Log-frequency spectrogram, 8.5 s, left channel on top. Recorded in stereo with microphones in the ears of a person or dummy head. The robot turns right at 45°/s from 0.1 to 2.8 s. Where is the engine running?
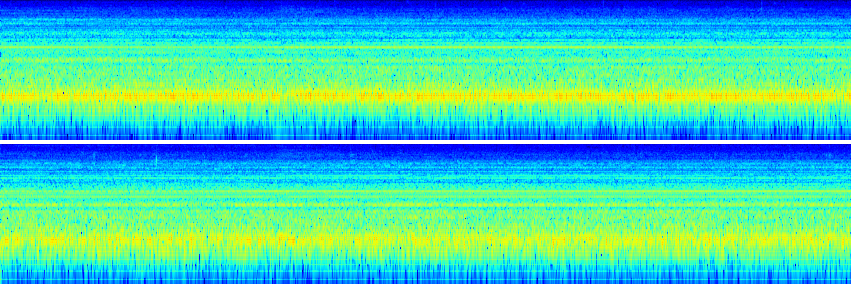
40° left, 1.6 m; by 8.5 s 160° left, 1.6 m.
